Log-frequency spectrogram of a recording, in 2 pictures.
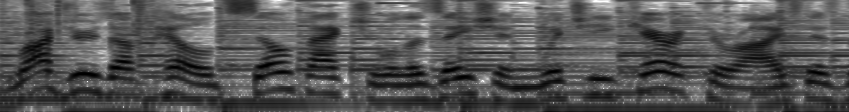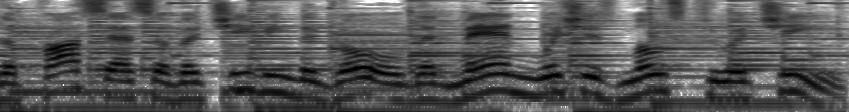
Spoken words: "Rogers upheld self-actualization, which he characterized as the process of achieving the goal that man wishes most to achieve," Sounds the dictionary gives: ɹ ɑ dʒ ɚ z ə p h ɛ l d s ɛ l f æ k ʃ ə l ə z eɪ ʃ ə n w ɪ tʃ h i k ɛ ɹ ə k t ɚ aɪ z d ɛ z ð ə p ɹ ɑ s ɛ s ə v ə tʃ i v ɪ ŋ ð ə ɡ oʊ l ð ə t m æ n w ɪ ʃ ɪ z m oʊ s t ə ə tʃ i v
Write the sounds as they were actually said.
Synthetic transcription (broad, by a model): ɹ ɑ dʒ ɚ z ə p h ɛ l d s ɛ l f æ k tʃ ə l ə z eɪ ʃ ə n w ɪ tʃ h i k ɛ ɹ ə k t ɚ aɪ z d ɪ z ð ə p ɹ ɑ s ɛ s ə v ə tʃ i v ɪ ŋ ð ə ɡ oʊ l ð ə t m æ n w ɪ ʃ ɪ z m oʊ s t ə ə tʃ i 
